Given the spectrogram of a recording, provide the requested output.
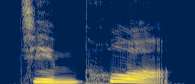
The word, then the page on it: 紧迫: jǐn pò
